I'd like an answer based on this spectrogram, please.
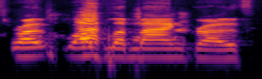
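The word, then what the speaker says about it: Raymond Luxury-Yacht: as your name is not Raymond luxury yashed and pronounced throat wer Mangrove you're fine little Monty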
